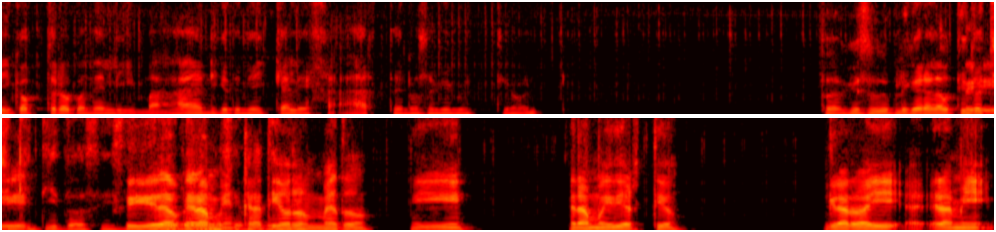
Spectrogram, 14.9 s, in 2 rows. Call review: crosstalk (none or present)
present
